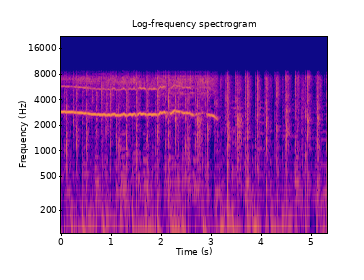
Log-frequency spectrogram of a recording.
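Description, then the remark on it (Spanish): Loud, dense applause for the LGBTTIQ+ community, with a high, sustained whistling tone over the first few seconds, then the clapping thins into a looser series of distinct, rhythmic claps. “Y este es un aplauso para toda la comunidad LGBTTIQ+. ¡Aplausos!”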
